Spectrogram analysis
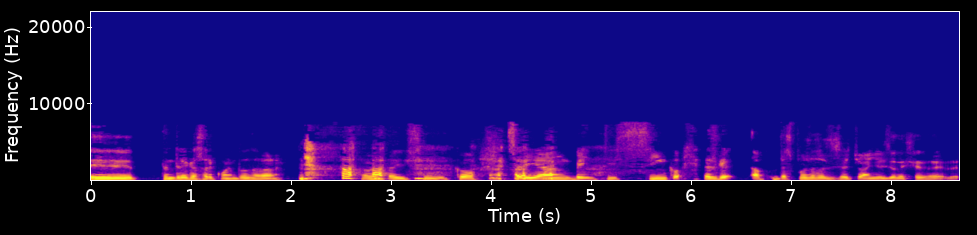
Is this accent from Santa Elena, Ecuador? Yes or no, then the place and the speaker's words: no; Quito, Pichincha, Ecuador; born there; Yo nací en Quito.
